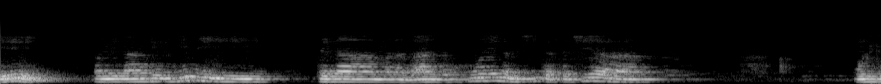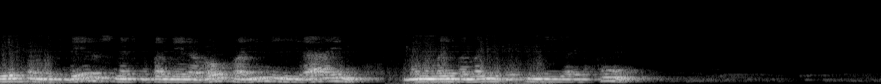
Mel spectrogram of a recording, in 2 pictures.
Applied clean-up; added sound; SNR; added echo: neural separator model SepFormer DNS4.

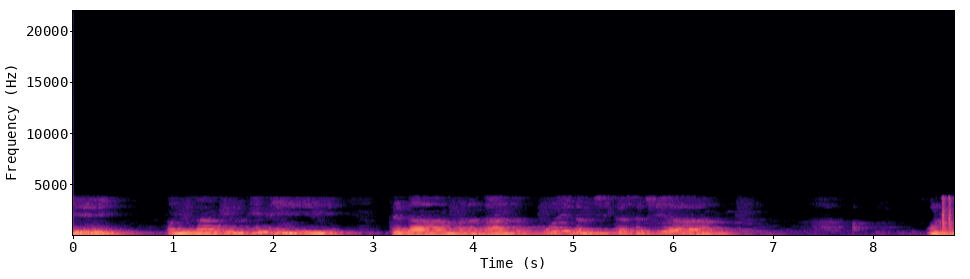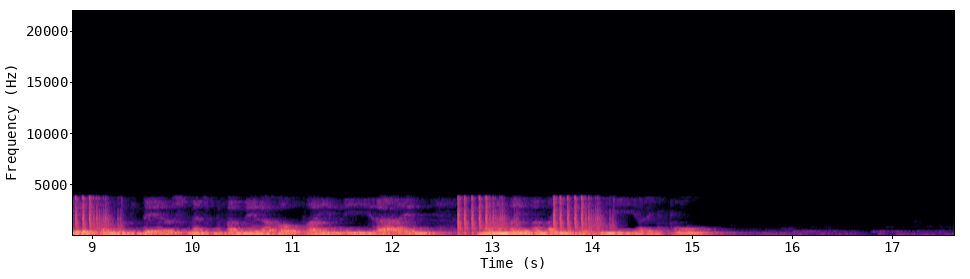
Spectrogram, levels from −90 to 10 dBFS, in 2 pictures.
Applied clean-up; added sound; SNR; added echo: none; Cupboard open or close; 8 dB; reverberation time 0.9 s.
